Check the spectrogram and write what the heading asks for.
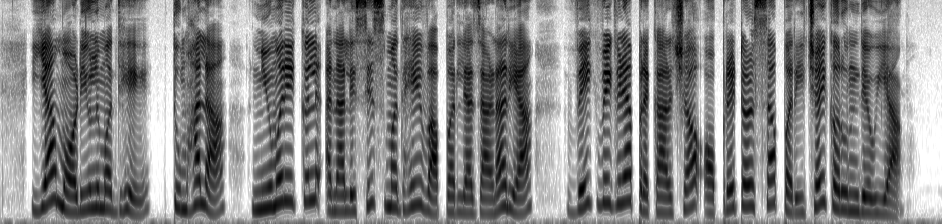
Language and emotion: Marathi, neutral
